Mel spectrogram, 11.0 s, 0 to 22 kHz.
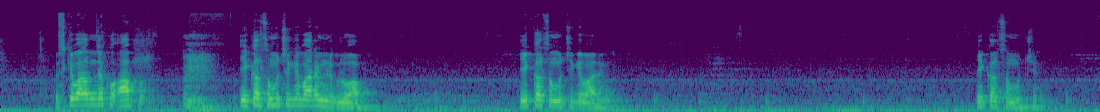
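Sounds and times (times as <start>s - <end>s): marker writing on whiteboard: 0.0s - 11.0s.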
